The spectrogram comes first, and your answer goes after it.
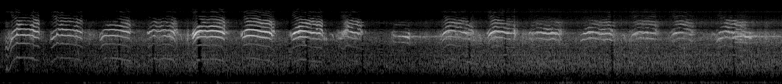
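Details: Screams from a wild baby rabbit come as a steady run of shrill, rising-then-falling 'reee' squeals, about two each second, nasal and harmonic, with only faint outdoor ambience behind.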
